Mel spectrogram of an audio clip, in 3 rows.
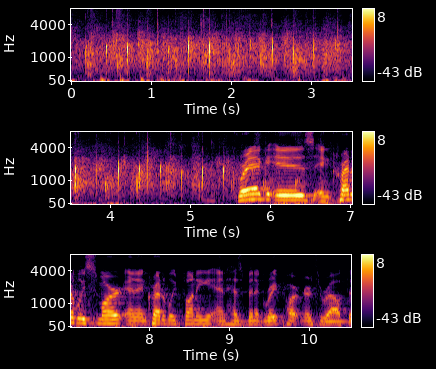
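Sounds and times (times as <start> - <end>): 
audience applause: 0.0 - 7.0
speech: 5.6 - 10.5.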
